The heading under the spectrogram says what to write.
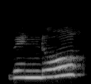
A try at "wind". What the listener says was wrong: It is not window, wind. Cold wind.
